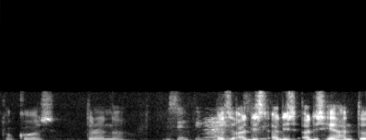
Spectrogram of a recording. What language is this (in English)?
English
